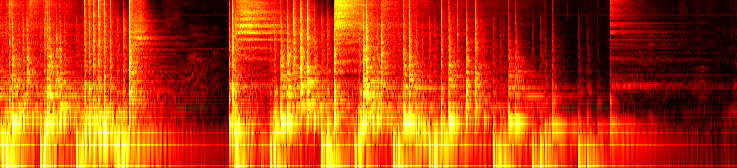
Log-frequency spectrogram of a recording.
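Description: Gretsch drum kit played with sticks in a solo: fast snare, tom, bass drum and cymbal strokes. The playing breaks off for about two seconds while the cymbals ring away, crashes back in at full force, and then stops again near the end, leaving a cymbal ringing.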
